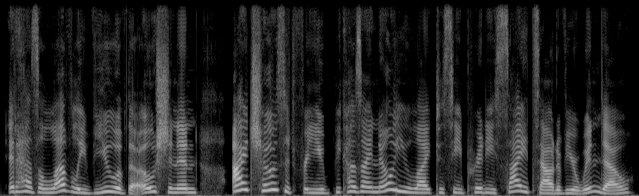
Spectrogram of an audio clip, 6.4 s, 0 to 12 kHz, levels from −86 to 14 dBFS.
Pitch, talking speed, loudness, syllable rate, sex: 260 Hz, 255 wpm, -22 LUFS, 6.0 syllables/s, female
